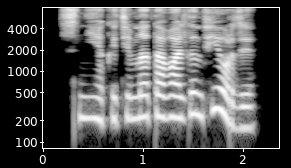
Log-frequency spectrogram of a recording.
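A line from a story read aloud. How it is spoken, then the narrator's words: Sudden exclamation. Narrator (Russian): внезапно воскликнула Бритта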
